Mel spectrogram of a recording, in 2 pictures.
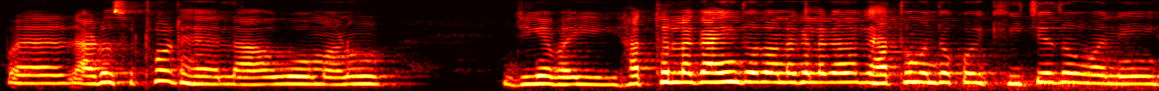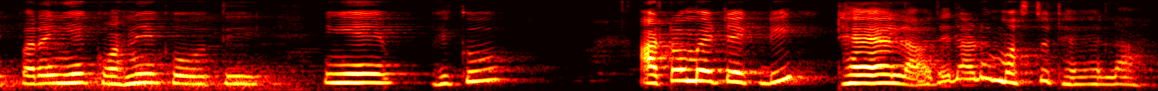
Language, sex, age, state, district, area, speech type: Sindhi, female, 30-45, Gujarat, Surat, urban, spontaneous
